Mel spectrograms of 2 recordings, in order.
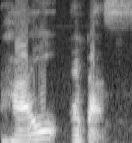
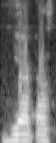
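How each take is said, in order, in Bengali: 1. প্রথম সিলেবলটি 'high' এর মতো শোনাচ্ছে। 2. প্রথম সিলেবলটি 'hee' এর মতো শোনাচ্ছে। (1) "এটা হবে হাই" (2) "হিয়াটাস না"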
